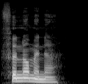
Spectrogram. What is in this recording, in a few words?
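"phenomena", British English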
